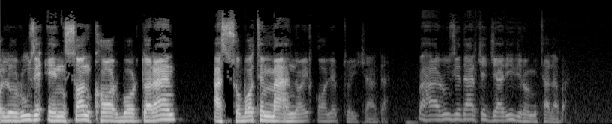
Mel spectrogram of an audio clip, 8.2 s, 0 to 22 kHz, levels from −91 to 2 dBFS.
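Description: Speech, with automatic gain rising from 3.24 s to 7.54 s: after the talker moves away around four seconds and the input drops about 23 dB, the gain control slowly adds about 7 dB. The room noise swells along with the voice, which separates it from a talker merely moving.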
